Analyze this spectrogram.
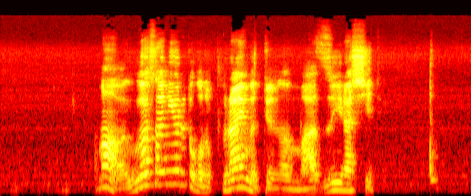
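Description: Beer pours and gurgles into a glass.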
